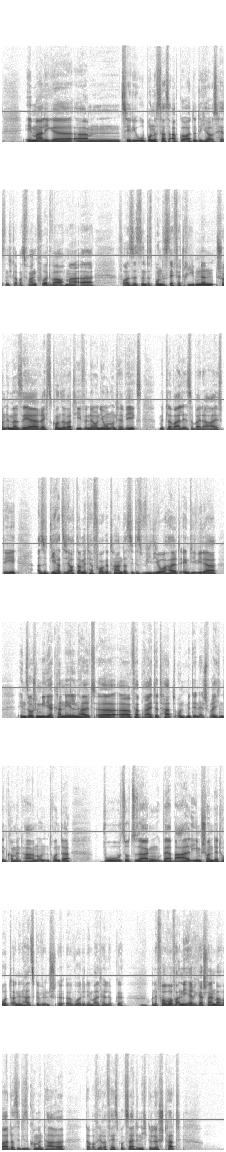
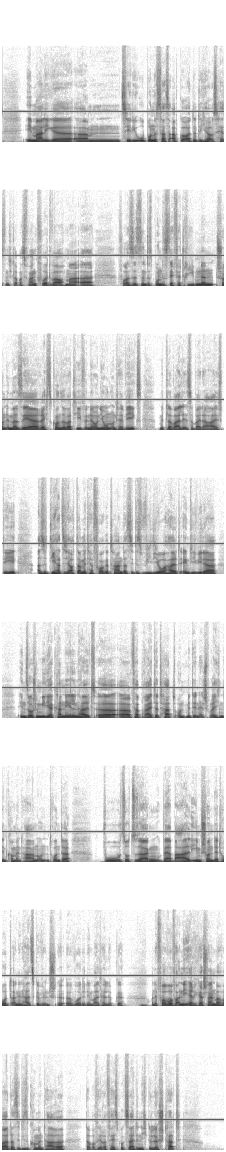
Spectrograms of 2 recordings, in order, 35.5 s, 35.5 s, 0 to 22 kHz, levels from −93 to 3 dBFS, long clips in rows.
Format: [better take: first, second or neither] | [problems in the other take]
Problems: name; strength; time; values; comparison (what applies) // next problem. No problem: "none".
first | high-pitched whine; loud; throughout; 5 kHz, 9 dB below the speech; faint in the first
